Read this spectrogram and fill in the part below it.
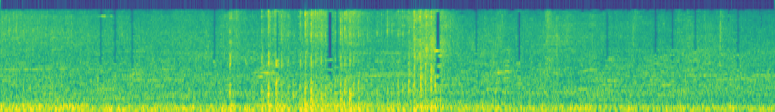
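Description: A motorcycle engine idles with a deep, rumbling throb close by.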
